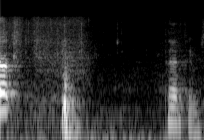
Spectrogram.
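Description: Kitchen tap running into a steel sink while a hand is rinsed under the stream. The running water stops about a second in, and there is a brief low thump partway through.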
